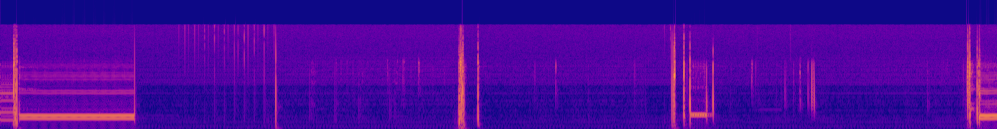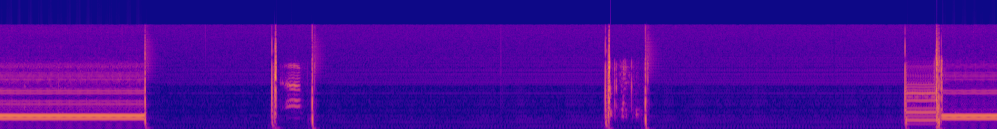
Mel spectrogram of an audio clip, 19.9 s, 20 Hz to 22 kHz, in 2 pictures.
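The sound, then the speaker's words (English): Telephone line tones and sharp clicks while dialing 0 and then 1 onto a long-distance trunk line: a few loud, steady buzzing tone bursts separated by quiet stretches, sharp clicks and brief chirps. “Let's try dialing 0, and then, once we connect to the trunk, dialing a 1.”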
